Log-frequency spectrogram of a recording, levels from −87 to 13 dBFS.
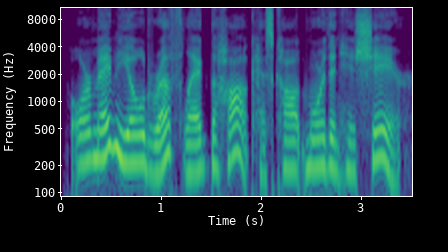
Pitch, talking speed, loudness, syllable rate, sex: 200 Hz, 220 wpm, -17 LUFS, 4.5 syllables/s, female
